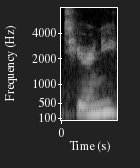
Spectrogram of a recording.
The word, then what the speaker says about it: Tierney: or they can just put in my name tyrany James or and tyy is spelled t i e r NY for those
